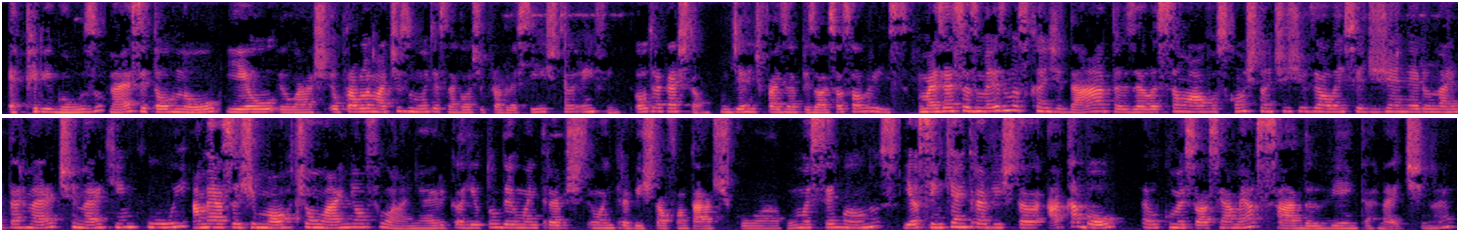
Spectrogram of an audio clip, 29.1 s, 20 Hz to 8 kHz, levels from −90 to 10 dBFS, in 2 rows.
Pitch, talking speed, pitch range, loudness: 215 Hz, 165 wpm, 195-235 Hz, -24 LUFS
